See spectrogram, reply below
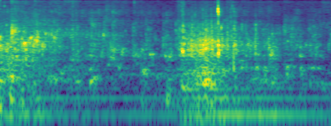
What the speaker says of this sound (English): It sounds like a tiny toilet flushed, and with that, it begins to fill itself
